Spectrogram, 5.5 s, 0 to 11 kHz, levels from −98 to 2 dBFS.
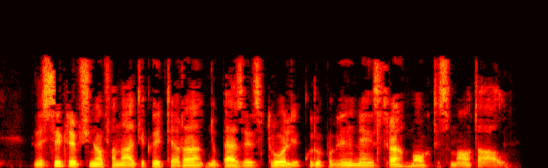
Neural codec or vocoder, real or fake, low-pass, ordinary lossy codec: codec, 16 kHz, 4 kbps, FunCodec, trained on Chinese and English, 50 frames a second; fake; 7.2 kHz; MP3, 32 kbps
